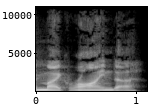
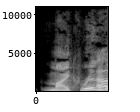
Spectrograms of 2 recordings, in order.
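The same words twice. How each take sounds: First: The vowels are stretched out long, exaggerated Australian. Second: The vowels are of normal length, plainly said. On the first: This is how people imagine an Australian would say it. The speaker calls it wrong. "Even in Australia, they don't say" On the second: This is how the name is actually said. The speaker calls it right. "Because that's my name"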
